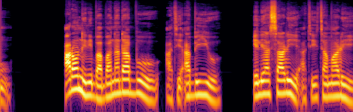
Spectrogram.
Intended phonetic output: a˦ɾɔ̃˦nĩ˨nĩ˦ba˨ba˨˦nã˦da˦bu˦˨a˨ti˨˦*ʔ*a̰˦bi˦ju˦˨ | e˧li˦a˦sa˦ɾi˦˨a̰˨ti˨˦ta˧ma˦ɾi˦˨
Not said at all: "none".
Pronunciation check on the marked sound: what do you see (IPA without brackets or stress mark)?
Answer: ʔ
